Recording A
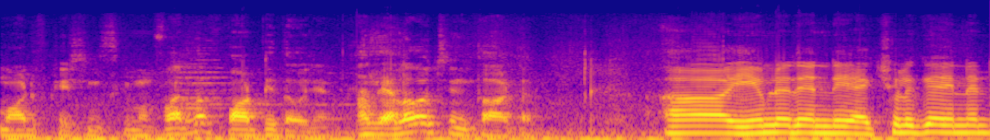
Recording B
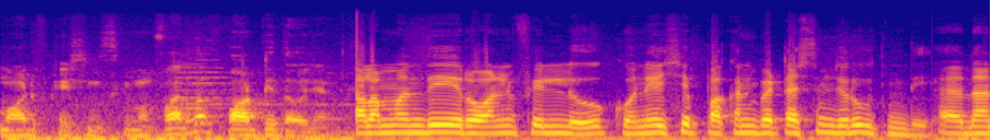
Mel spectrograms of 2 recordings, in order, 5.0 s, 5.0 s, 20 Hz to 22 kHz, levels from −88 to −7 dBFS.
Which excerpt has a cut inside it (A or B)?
B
